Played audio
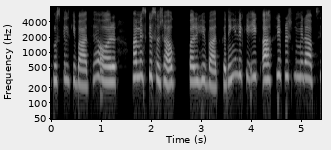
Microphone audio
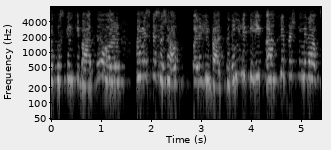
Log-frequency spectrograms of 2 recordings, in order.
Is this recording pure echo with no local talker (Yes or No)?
Yes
